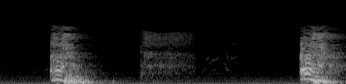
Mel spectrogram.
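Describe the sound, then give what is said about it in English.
A voice imitates the laboured breathing of a two-year-old with severe pneumonia in an oxygen tent: two loud, harsh, rasping gasps with a softer, thinner breath between them, and short silences separating each. “And she had it so bad she'd breathe like this.”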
